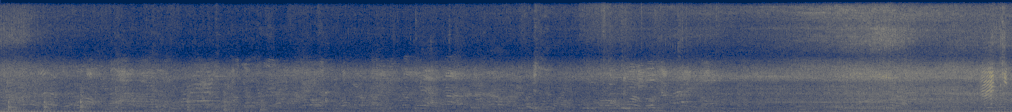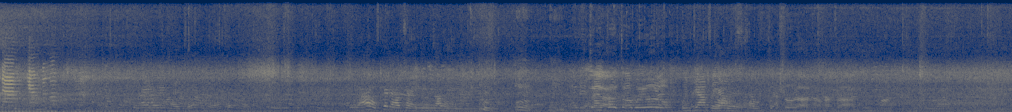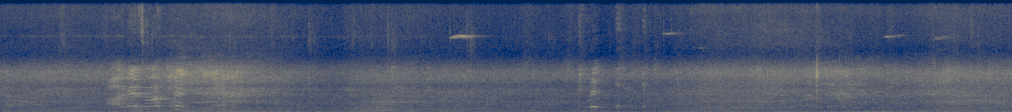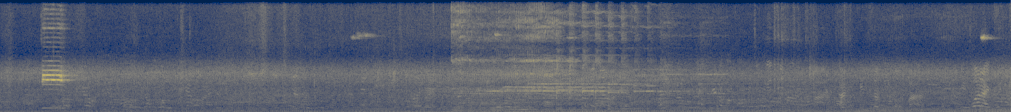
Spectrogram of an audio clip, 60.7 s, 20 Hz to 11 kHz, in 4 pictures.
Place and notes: Xinyi Rd., Shengang Township - Walking in the market
Walking in the market, Traffic sound, Vendors, motorcycle
Changhua County, Taiwan, 15 February 2017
